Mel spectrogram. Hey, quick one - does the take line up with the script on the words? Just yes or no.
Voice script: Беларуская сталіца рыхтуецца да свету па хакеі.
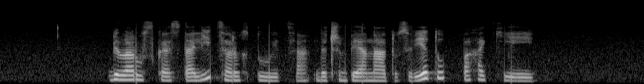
no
